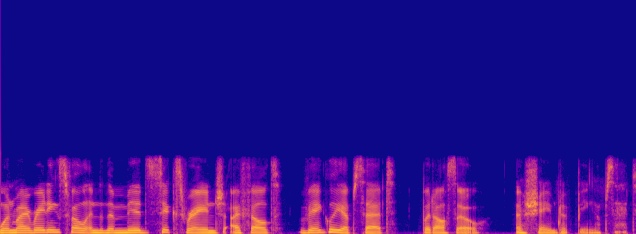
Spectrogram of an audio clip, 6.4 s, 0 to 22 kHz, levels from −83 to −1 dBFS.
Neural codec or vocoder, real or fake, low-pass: none; real; 7.2 kHz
